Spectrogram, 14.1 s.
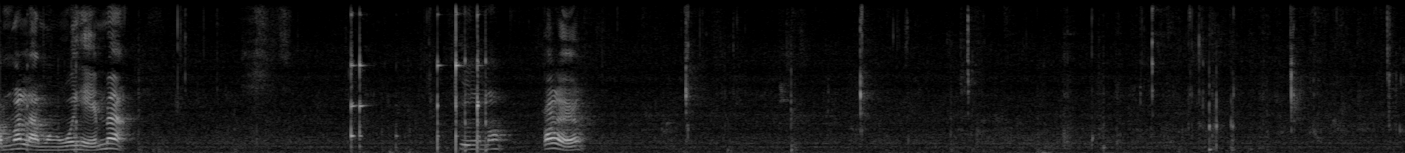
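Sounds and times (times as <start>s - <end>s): person chewing food: 10.5s - 14.0s.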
